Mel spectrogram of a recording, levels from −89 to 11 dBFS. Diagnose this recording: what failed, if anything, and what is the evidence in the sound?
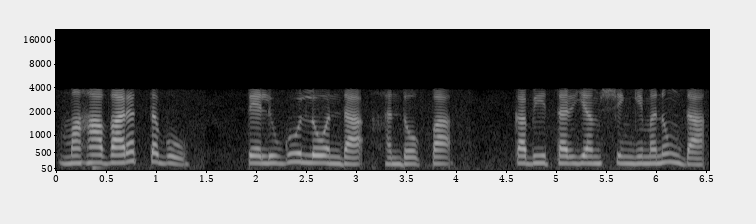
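In the call processing stage, discontinuous transmission likely stopped sending during pauses, leaving the receiver to generate comfort noise in place of the background. The room noise sits about 33 dB below the speech, and the band ends at 4 kHz, which fits a G.711 mu-law path at 64 kbps. At 1.49–1.91 s (420 ms) and 4.13–4.58 s (450 ms), that real background gives way to a steady, featureless hiss about 3 dB quieter, then returns when speech resumes.

The sender's voice detector misjudged a quiet sound, likely mistaking it for background, and stopped sending. From 3.23 to 3.29 s, 60 ms of audio is replaced by synthetic noise, and roughly 30 ms of sound is lost. It is heard as a brief hole where the sound dips into flat noise before the detector triggers again and normal transmission comes back.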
